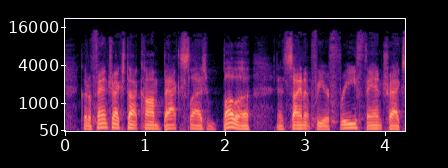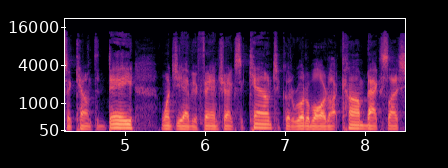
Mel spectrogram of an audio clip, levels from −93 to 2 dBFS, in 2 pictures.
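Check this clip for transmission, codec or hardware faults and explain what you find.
One codec fault runs through the whole speech clip. MP2 compression is the likely cause. It sounds dull, gurgling and granular. Starved sub-bands drop out and coarsen, which fits a rate near 80 kbps.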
